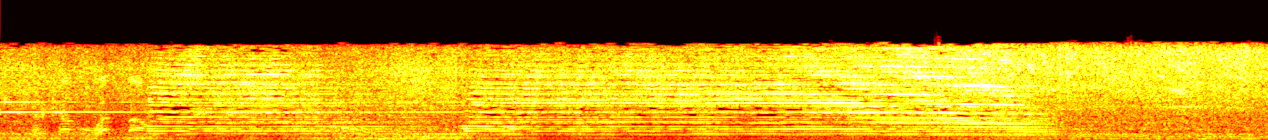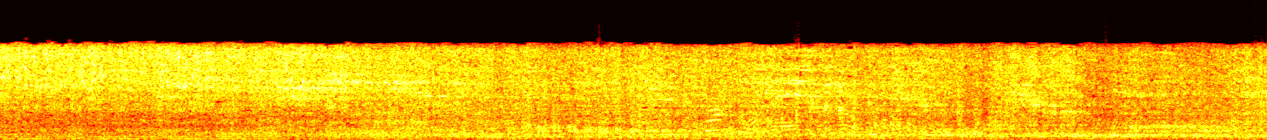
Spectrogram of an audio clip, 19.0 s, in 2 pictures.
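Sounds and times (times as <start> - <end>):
freight train rushing past: 0.0 - 19.0
locomotive air horn: 1.0 - 8.2.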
